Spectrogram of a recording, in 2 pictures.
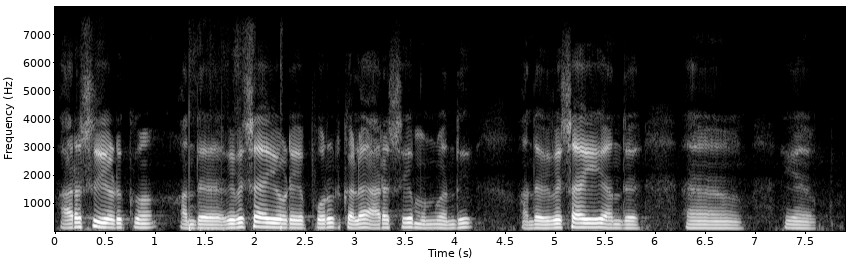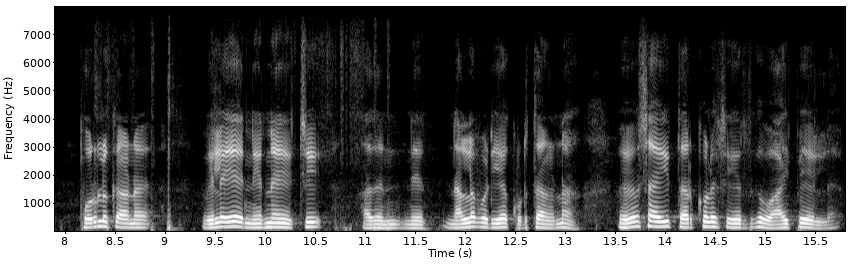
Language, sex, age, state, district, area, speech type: Tamil, male, 60+, Tamil Nadu, Krishnagiri, rural, spontaneous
